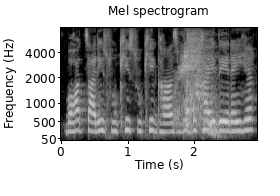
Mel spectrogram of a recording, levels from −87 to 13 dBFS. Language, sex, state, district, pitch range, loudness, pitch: Hindi, female, Madhya Pradesh, Umaria, 245-270 Hz, -14 LUFS, 255 Hz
